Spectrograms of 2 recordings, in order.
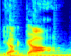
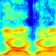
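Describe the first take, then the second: First: It is pronounced the original Slavic way. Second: It is pronounced the common English way. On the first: This is the original pronunciation. "in the original Slavic, you pronounce it Yaga" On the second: This is how popular culture says it. "you're more likely to hear it pronounced Yaga in popular culture"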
